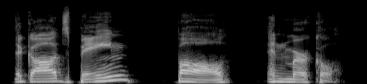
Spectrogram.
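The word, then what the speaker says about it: Myrkul: It's M-Y-R-K-U-L. Yeah, bring that cut on. – And I looked up the pronunciation and it's Merkel.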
